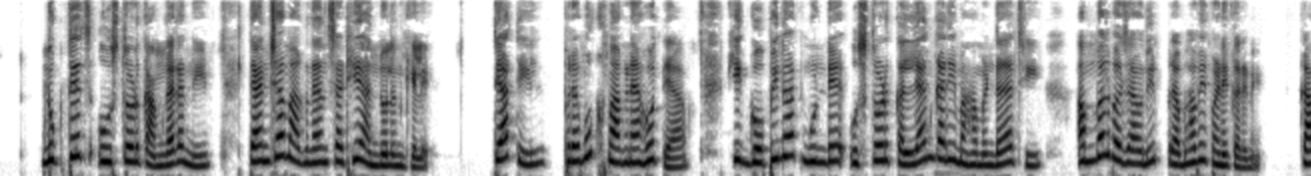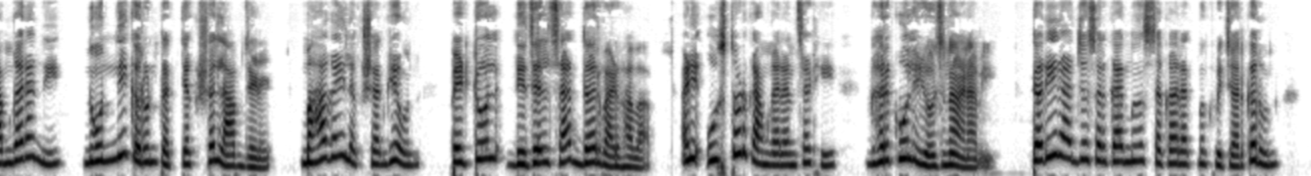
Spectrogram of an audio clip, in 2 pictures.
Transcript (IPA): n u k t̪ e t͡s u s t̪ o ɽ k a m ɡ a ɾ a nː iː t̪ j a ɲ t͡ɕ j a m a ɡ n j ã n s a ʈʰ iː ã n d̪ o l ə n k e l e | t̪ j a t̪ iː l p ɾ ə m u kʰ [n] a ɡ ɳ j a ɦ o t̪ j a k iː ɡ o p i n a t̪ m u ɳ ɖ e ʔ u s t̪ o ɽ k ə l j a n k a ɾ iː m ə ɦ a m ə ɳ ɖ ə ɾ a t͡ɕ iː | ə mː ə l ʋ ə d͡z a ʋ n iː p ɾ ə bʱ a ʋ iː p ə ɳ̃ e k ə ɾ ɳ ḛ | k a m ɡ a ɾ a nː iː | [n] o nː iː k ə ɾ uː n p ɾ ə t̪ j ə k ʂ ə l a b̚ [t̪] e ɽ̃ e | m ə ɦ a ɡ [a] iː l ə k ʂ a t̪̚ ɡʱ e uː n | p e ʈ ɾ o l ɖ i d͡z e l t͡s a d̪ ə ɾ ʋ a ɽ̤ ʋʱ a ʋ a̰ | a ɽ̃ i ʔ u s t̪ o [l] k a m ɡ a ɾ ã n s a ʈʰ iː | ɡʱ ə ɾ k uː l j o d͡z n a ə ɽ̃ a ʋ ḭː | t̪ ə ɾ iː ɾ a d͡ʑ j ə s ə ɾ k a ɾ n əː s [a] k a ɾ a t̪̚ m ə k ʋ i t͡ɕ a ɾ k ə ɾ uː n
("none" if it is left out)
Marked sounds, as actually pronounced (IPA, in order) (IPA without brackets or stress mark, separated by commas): m, n, d̪, a, ɽ, ə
